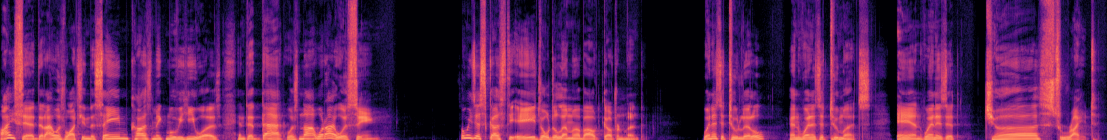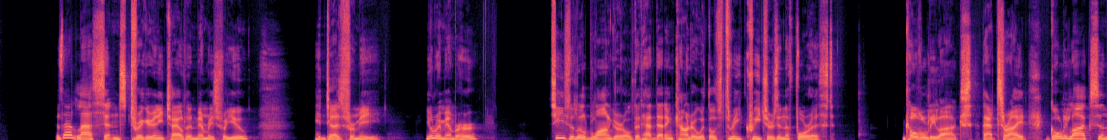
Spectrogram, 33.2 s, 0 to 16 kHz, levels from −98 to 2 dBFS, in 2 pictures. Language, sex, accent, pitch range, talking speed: English, male, American, 120-200 Hz, 150 wpm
